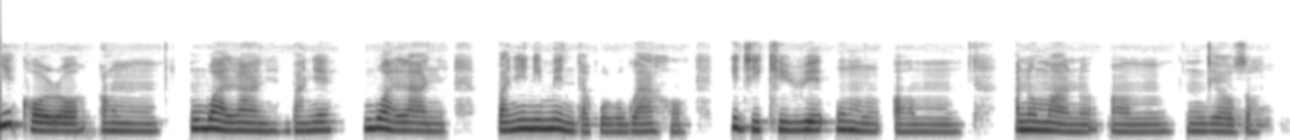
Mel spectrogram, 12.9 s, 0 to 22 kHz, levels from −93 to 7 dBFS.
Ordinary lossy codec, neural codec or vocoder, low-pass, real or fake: none; none; 7.2 kHz; real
